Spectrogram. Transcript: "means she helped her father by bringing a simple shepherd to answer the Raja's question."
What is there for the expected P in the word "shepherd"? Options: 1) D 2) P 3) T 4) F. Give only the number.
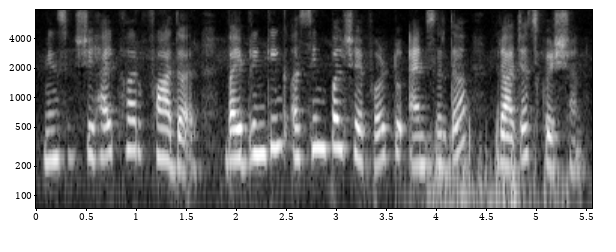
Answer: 4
